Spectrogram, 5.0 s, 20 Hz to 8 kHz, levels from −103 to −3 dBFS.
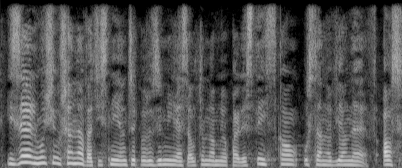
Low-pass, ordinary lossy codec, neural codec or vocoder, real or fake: none; none; codec, 16 kHz, 4 kbps, FreqCodec, larger model; fake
